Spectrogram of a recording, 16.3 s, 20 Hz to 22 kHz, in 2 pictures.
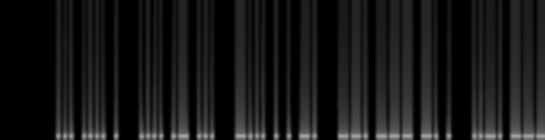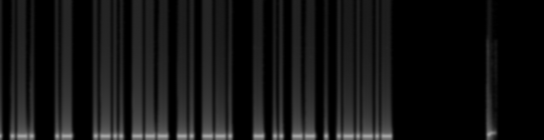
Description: Morse code, heard as a keyed tone, about 25 wpm, 700 Hz. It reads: SHE HAS BEEN GONE FOR A LONG TIME.
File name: practice / 25wpm / Sentences with 3-Word Phrases - 25wpm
